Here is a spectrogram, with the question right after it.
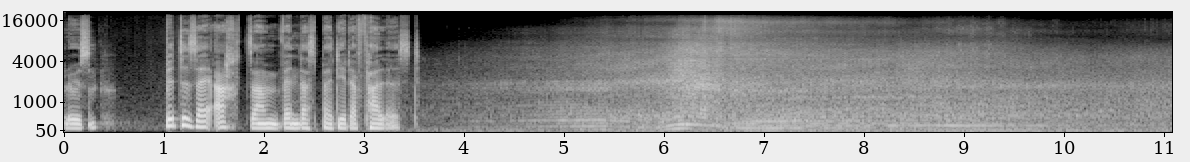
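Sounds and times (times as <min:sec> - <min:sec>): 
speech: 0:00.0 - 0:03.6
evening rush-hour traffic rumble at a busy roundabout in Münster, Germany: 0:03.6 - 0:11.0
vehicle revving loudly past: 0:03.6 - 0:11.0.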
